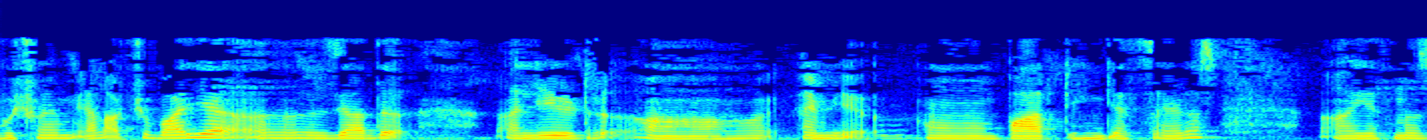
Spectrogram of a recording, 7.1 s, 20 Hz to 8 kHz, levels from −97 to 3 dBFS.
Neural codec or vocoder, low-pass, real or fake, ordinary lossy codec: vocoder, 22.05 kHz, 80 mel bands, Vocos; 7.2 kHz; fake; MP3, 24 kbps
